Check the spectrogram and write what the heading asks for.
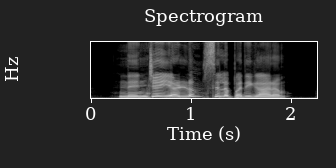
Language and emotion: Tamil, happy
